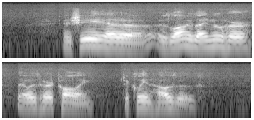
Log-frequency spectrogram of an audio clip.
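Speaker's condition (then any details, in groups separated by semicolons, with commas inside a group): Parkinson's; wakes at night, gets up around 3 am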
